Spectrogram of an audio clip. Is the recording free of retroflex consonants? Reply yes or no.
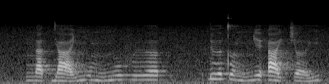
yes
